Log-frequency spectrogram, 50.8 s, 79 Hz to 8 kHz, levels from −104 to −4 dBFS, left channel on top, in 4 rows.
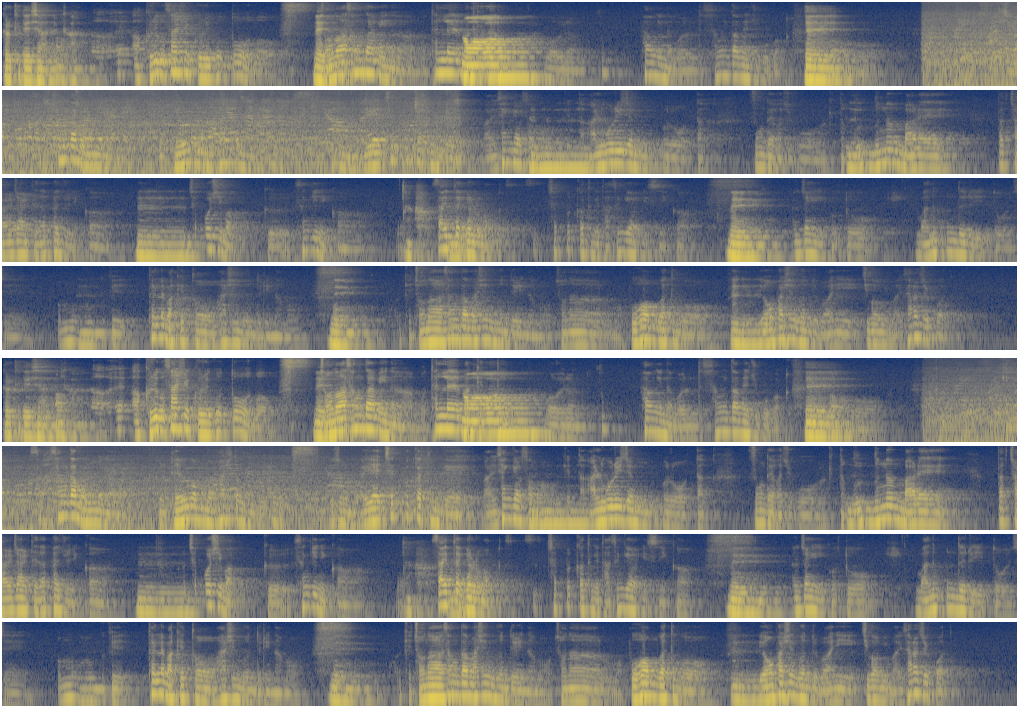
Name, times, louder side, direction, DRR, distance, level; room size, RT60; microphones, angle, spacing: voice 1, 0.0-1.0 3.9-4.1 5.7-6.7 10.0-10.5 17.0-17.1 19.3-20.1 23.2-23.4 27.0-27.7 30.4-31.1 34.4-34.9 39.0-39.3 42.1-42.5 47.2-47.6, left 3 dB, 45° left, 7 dB, 0.6 m, -25 dB
voice 2, 1.1-5.8 6.2-6.5 6.8-7.3 8.0-10.0 10.3-11.0 11.7-12.2 12.5-12.7 13.0-14.3 14.6-24.5 25.1-26.7 27.6-28.3 28.7-29.9 30.3-30.4 30.7-31.5 32.2-34.6 35.2-36.2 36.5-38.4 38.8-42.4 43.1-49.9, right 3 dB, 40° right, 9 dB, 0.4 m, -30 dB
sound 1, 11.5-18.4, left 4 dB, 85° left, 0.6 m, -34 dB
10.0 x 4.2 x 6.2 m, 1.3 s
head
